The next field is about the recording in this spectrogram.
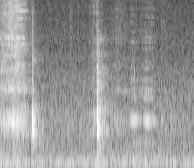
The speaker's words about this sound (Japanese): なんか全く包丁を使わないのもいいなって思ったんですけど、はい、なんか料理してる気分が ないんでにんにくだけはスライスしようと思いました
